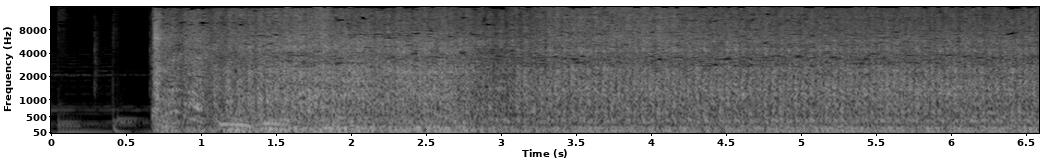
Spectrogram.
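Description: Steady engine-like rumble with a hiss. It starts abruptly about a second in, after a brief near-silent gap, and keeps an even level.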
